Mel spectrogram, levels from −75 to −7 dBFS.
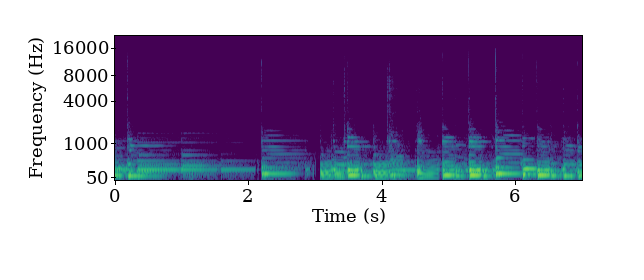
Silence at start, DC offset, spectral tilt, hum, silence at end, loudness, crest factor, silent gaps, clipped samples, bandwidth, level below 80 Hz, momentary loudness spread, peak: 0 s; under 0.1%; -9.5 dB/octave; none; 0 s; -31 LUFS; 18 dB; none; under 0.1%; 13 kHz; -42 dBFS; 17 LU; -12 dBFS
